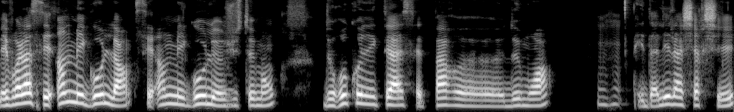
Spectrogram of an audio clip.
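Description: A woman speaks in a normal speaking voice at a fairly slow pace with ordinary pitch variation. The recording is very clean over a silent background. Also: medium pitch for a woman. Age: 30s. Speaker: press officer and entrepreneur. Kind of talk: casual interview.

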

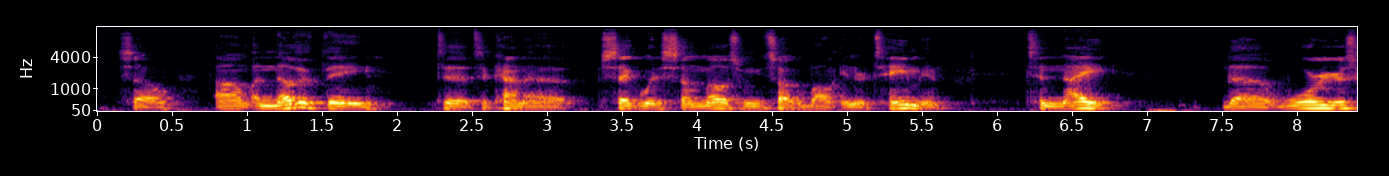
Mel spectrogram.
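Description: A man speaks with a somewhat breathy voice and ordinary pitch variation, and audible room echo surrounds him. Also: medium pitch for a man, moderate pace. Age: 30s. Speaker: basketball podcast co-host. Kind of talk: casual chat. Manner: casual, filler-heavy.

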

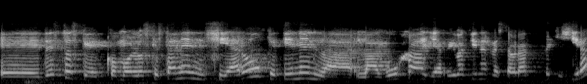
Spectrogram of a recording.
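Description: A woman speaks at a moderate pace in a plain, everyday voice, her pitch fairly high with ordinary pitch variation. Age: 30s. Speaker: podcast guest. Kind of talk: casual chat.

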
